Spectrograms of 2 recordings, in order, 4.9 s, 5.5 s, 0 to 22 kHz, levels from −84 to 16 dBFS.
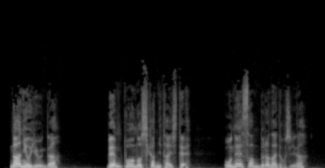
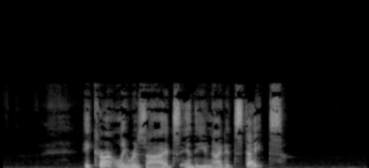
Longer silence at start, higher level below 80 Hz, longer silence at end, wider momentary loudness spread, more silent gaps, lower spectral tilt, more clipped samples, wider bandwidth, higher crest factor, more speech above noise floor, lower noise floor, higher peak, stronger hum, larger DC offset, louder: second, 0.15 s vs 1.25 s; first, -54 dBFS vs -62 dBFS; second, 0.3 s vs 1.3 s; first, 13 LU vs 8 LU; neither; first, -5.5 dB/octave vs -3.5 dB/octave; neither; first, 13 kHz vs 11.5 kHz; about the same, 18 dB vs 22 dB; about the same, 45 dB vs 45 dB; second, -62 dBFS vs -66 dBFS; about the same, 0 dBFS vs -2 dBFS; neither; neither; first, -18 LUFS vs -21 LUFS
